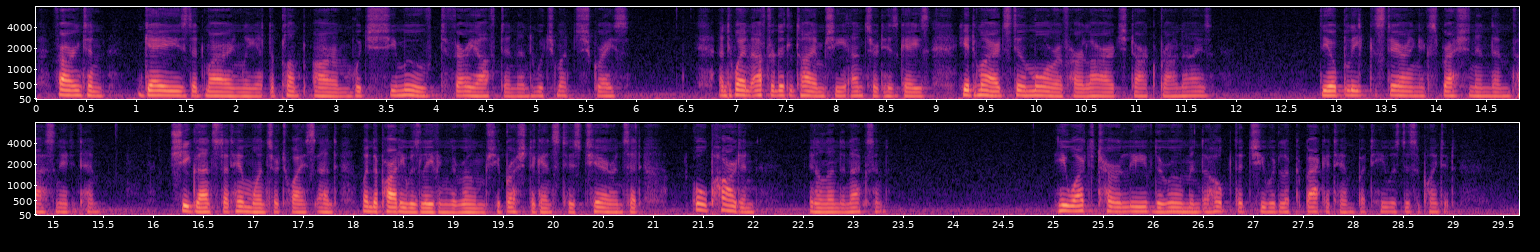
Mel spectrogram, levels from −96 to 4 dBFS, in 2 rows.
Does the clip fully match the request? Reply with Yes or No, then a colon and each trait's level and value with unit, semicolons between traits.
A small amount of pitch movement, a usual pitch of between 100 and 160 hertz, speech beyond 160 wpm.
Yes: narrow, 2.0 semitones; medium, 140 Hz; average, 185 wpm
